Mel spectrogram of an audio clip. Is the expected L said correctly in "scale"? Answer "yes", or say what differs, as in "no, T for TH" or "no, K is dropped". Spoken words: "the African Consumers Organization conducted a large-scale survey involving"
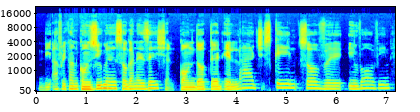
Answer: no, N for L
